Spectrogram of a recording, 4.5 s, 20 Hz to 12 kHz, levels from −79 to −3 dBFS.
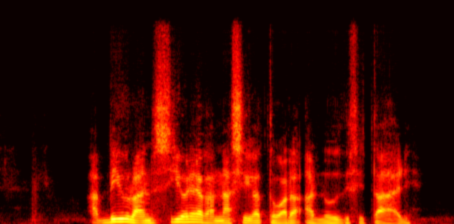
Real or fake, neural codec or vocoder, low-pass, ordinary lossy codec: fake; codec, 16 kHz in and 24 kHz out, 0.6 kbps, FocalCodec, streaming, 4096 codes; 10.8 kHz; none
